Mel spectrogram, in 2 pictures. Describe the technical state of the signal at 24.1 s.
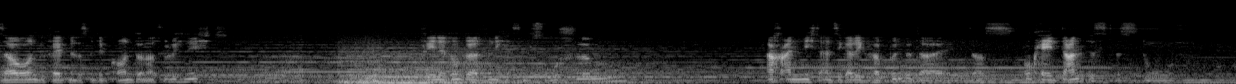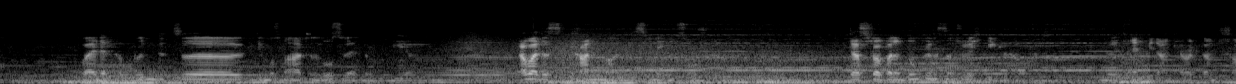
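At 24.1 s one channel drops out, from 23.86 s to the end at 24.73 s. One side of the stereo feed is likely lost, so after the mono sum the shared content falls abruptly by about 6 dB and anything carried only on that side vanishes.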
